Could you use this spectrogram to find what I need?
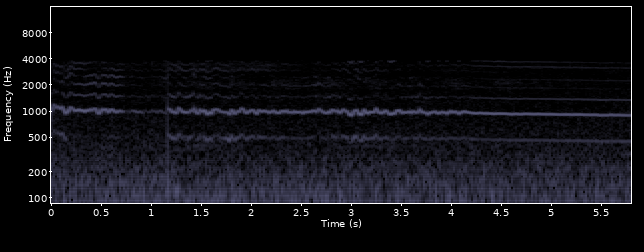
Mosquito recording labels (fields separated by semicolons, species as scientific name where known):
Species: Anopheles harrisoni; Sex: female; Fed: blood-fed; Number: one; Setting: cup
